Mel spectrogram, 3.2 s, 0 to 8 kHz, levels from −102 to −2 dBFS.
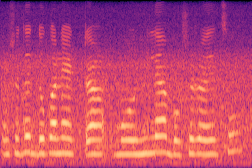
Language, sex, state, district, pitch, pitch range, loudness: Bengali, female, Tripura, West Tripura, 265 Hz, 255-275 Hz, -15 LUFS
